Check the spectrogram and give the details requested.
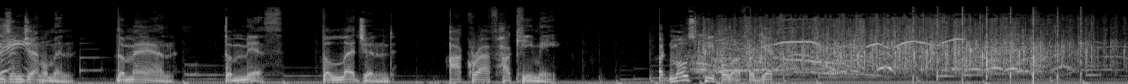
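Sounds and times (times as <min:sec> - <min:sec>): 
speech: 0:00.0 - 0:05.6, 0:06.6 - 0:08.0
voices cheering: 0:06.8 - 0:11.2
large crowd applauding: 0:06.9 - 0:11.2
whistles: 0:07.7 - 0:09.9.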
